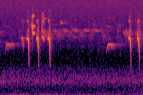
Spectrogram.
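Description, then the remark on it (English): A lone female bird gives short, high chirping calls in two bursts: a quick series of five sharp notes, a pause, then a slide and two more notes, over a steady low background hiss. “Here's a lone female.”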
